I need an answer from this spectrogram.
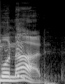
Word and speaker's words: limonade: Actually, I in don't French, it's think- limonade. It's lemonade in French. It is.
